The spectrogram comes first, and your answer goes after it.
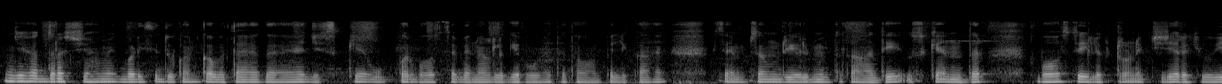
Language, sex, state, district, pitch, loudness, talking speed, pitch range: Hindi, male, Uttar Pradesh, Ghazipur, 115 Hz, -32 LUFS, 180 wpm, 110-120 Hz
